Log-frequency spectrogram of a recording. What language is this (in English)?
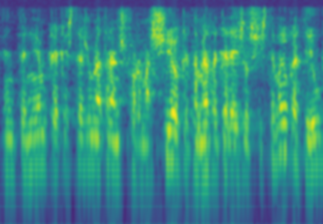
Catalan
